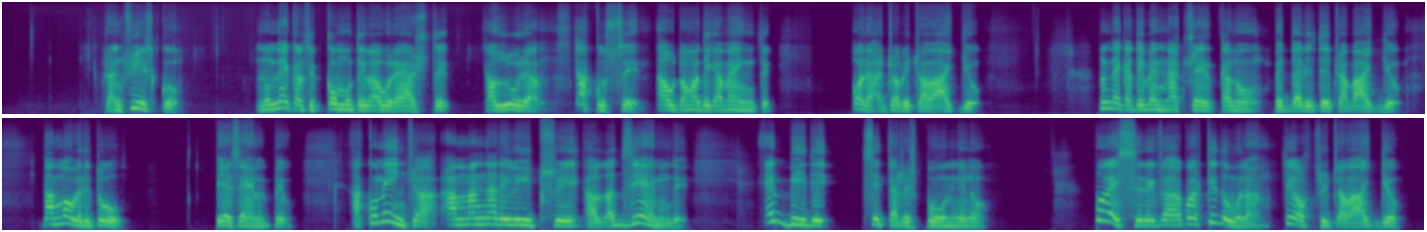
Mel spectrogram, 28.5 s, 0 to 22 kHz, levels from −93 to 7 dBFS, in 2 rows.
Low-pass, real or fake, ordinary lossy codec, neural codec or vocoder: none; fake; none; autoencoder, 48 kHz, 32 numbers a frame, DAC-VAE, trained on Japanese speech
